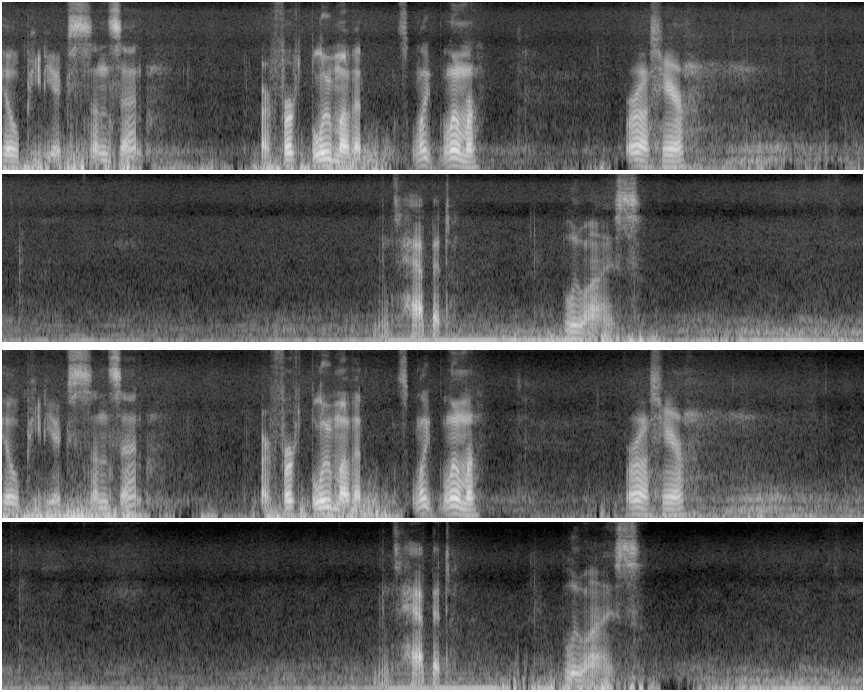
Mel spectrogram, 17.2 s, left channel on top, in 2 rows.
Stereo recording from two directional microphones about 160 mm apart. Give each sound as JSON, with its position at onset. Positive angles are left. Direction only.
{"t": 0.0, "sound": "speech", "side_deg": -15}
{"t": 0.3, "sound": "speech", "side_deg": 0}
{"t": 4.1, "sound": "speech", "side_deg": -45}
{"t": 6.2, "sound": "speech", "side_deg": -10}
{"t": 12.4, "sound": "speech", "side_deg": -15}
{"t": 14.3, "sound": "speech", "side_deg": -15}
